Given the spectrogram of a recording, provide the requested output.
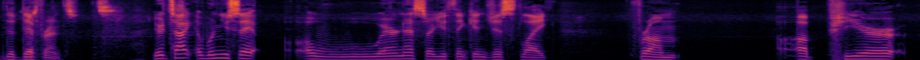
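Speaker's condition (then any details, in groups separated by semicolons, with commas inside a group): Stuttering; varies drastically by context; modifying blocks; modifies blocks to make them easier; prolonged sounds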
